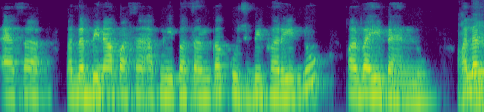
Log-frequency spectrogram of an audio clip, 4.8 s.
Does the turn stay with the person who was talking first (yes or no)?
yes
